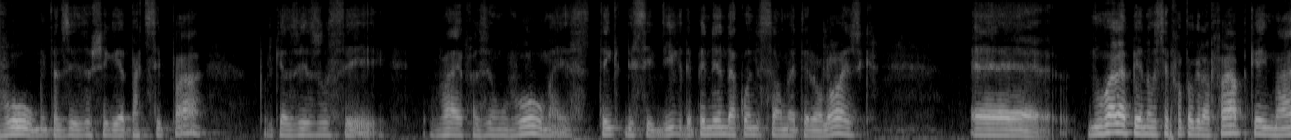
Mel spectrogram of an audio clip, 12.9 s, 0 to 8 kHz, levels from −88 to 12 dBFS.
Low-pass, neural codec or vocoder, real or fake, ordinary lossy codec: none; codec, 16 kHz, 8 kbps, FreqCodec, smaller model; fake; none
